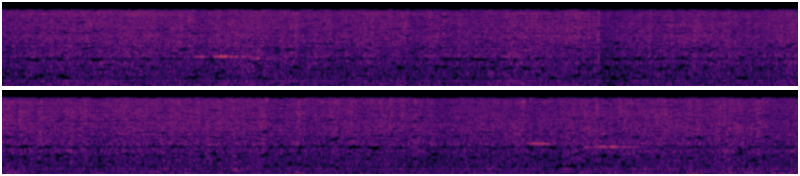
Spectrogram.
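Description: Ground-beef patties frying in hot vegetable oil in a large stainless-steel pan: a steady sizzle.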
